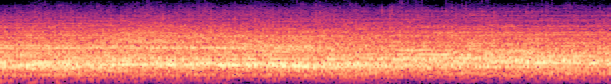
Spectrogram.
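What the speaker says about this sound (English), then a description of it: "You can hear the crowd here at the NZCIS." Crowd at a World Wheelchair Rugby qualifying match applauding and cheering, a steady dense wash of clapping filling the arena without a break.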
